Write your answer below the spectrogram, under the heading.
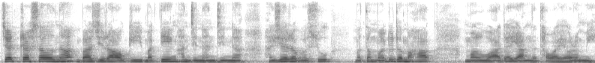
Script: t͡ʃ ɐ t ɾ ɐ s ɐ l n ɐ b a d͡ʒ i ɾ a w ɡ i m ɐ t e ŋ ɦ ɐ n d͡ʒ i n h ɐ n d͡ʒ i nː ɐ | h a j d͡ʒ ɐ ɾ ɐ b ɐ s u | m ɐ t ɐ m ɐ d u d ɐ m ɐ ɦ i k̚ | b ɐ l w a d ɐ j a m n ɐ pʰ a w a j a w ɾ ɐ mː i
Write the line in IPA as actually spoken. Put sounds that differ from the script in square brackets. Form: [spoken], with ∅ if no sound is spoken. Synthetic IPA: t͡ʃ ɐ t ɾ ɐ s ɐ l n ɐ b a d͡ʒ i ɾ a w ɡ i m ɐ t e ŋ ɦ ɐ n d͡ʒ i n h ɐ n d͡ʒ i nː ɐ | h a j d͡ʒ ɐ ɾ ɐ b ɐ s u | m ɐ t ɐ m ɐ d u d ɐ m ɐ ɦ [a] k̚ | [m] ɐ l w a d ɐ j a m n ɐ [tʰ] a w a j a w ɾ ɐ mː i

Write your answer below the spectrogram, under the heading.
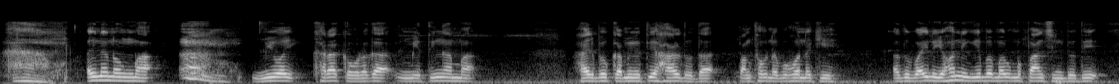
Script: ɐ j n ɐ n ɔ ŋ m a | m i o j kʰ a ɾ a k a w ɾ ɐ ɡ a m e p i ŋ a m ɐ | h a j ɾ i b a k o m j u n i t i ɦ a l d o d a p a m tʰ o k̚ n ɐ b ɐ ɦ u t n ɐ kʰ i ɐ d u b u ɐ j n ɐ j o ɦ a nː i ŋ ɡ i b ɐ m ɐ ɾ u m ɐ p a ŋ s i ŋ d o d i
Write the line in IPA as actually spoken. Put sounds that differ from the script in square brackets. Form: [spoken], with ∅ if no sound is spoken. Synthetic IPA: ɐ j n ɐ n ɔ ŋ m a | m i o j kʰ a ɾ a k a w ɾ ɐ ɡ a m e [t] i ŋ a m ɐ | h a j ɾ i b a k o m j u n i t i ɦ a l d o d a p a [ŋ] tʰ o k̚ n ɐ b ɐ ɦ [o] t n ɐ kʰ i ɐ d u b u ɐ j n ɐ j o ɦ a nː i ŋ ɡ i b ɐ m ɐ ɾ u m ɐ p a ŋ s i ŋ d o d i

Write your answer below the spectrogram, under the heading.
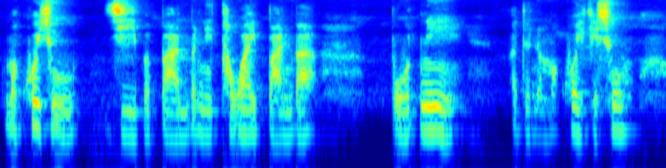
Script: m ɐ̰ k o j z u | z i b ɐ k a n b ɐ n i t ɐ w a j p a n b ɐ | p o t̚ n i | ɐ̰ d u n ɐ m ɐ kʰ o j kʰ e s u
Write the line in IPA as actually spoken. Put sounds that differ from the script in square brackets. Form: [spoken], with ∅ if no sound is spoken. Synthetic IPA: m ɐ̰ [kʰ] o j [s] u | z i b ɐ [p] a n b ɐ n i [tʰ] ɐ w a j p a n b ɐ | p o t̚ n i | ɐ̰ d u n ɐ m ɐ kʰ o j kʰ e s u

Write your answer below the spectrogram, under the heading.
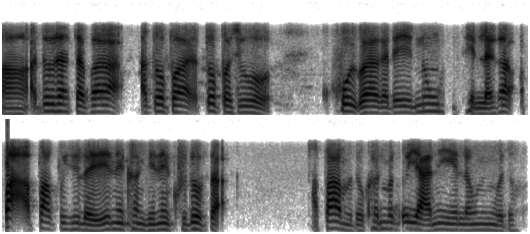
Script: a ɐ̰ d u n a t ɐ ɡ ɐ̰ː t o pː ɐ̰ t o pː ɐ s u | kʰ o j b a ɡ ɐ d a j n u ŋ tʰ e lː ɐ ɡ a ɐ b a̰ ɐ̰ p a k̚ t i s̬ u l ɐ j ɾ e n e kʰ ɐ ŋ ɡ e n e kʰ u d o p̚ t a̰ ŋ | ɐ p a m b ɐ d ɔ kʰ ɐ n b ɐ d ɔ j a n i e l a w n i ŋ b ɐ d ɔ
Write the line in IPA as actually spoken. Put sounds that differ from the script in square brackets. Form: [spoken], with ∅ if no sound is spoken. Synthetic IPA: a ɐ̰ d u n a t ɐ [b] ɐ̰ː t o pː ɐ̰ t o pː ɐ s u | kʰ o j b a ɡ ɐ d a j n u ŋ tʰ e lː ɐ ɡ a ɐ [p] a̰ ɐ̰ p a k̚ [p] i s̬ u l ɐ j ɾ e n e kʰ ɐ ŋ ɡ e n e kʰ u d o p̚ t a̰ [∅] | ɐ p a m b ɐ d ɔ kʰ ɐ n b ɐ d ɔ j a n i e l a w n i ŋ b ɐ d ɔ

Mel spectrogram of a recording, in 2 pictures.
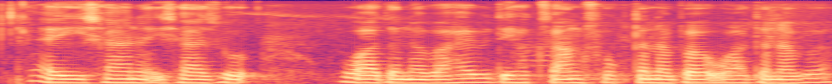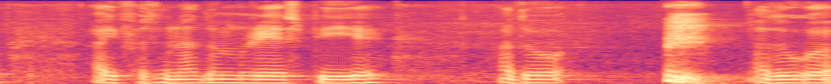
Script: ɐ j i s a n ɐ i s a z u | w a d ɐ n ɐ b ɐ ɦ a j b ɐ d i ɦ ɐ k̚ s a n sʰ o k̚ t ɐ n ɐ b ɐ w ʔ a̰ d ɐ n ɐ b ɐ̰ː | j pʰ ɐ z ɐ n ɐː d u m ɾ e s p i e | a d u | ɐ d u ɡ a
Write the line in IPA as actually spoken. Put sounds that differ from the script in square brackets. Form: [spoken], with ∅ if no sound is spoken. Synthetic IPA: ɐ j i s a n ɐ i s a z u | w a d ɐ n ɐ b ɐ ɦ a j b ɐ d i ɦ ɐ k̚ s a [ŋ] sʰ o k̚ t ɐ n ɐ b ɐ w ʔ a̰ d ɐ n ɐ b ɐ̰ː | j pʰ ɐ z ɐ n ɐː d u m ɾ e s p i e | [ɐ] d u | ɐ d u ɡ [ɐ]

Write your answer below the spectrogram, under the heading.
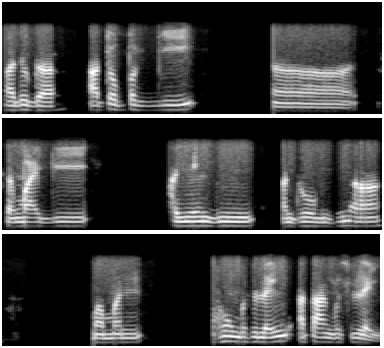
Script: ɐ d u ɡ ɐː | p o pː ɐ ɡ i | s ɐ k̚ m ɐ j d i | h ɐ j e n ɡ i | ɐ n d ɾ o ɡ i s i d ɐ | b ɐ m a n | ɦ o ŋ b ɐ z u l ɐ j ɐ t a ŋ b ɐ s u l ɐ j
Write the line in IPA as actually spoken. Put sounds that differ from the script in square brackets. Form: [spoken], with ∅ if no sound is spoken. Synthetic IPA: ɐ d u ɡ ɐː | [t] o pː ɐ ɡ i | s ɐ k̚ m [a] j [ɡ] i | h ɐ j e [ŋ] ɡ i | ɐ n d ɾ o ɡ i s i [n] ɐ | [m] ɐ m [ɐ] n | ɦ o ŋ b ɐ [s] u l ɐ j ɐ t a ŋ b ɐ s u l ɐ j

